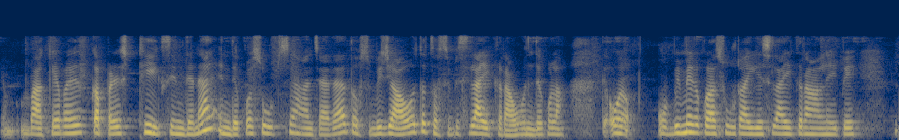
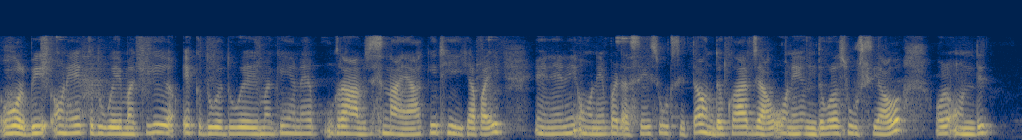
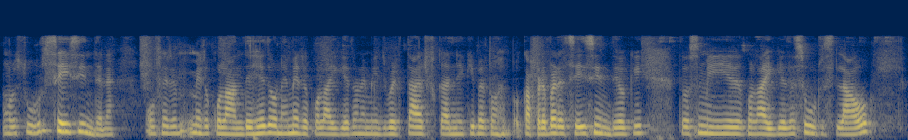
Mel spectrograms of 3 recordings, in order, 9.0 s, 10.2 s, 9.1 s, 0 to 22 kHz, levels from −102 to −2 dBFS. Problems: background sounds at intervals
